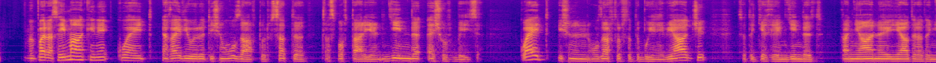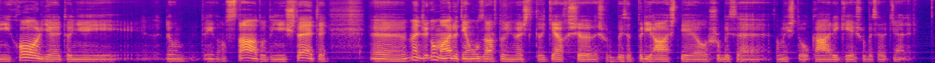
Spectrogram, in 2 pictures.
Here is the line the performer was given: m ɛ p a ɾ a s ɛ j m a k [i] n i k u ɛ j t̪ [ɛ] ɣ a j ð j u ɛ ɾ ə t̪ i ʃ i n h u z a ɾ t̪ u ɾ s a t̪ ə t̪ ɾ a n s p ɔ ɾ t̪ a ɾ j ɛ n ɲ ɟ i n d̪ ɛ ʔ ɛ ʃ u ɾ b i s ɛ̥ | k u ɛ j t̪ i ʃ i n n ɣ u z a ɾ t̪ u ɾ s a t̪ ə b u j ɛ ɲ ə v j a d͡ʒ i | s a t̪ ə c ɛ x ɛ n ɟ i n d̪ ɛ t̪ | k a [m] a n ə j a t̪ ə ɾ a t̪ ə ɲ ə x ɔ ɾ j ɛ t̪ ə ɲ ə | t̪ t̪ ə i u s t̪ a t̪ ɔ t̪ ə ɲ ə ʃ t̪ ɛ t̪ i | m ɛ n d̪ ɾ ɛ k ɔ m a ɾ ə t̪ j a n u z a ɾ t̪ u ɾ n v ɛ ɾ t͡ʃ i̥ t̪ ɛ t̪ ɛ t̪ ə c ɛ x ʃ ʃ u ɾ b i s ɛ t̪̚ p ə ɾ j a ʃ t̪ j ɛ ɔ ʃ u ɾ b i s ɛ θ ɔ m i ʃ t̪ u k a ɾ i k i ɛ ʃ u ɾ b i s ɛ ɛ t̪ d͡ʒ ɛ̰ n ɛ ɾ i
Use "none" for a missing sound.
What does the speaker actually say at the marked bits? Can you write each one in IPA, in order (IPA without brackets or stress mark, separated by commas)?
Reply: i, ɛ, ɲ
